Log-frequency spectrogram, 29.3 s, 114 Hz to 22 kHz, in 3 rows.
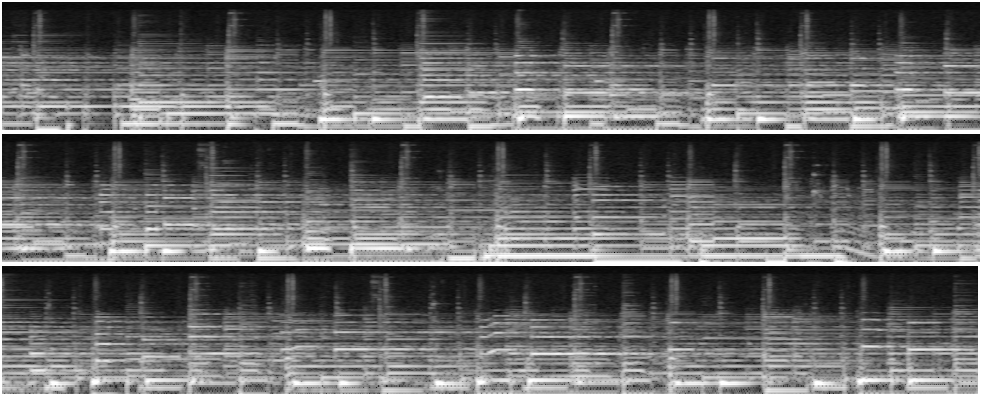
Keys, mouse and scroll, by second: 0.1 click, 2.1 right click, 2.5-2.9 scroll down 2, 5.2 click, 5.7 scroll down 1, 6.0 right click, 6.8 click, 7.8 right click, 8.7-9.3 scroll up 4, 9.6 scroll up 2, 12.0 click, 12.3 scroll down 2, 13.0-13.4 scroll up 4, 14.3 click, 14.6-15.0 scroll down 2, 15.3 right click, 15.8-16.3 scroll up 2, 17.2 click, 17.5 scroll down 2, 17.7 right click, 18.3 scroll up 2, 19.7 click, 20.5 right click, 23.7 right click, 24.4 scroll down 1, 24.7 right drag, 25.2 scroll down 2, 25.2 scroll up 2, 26.5 click, 27.5 ctrl+click, 28.2 click.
